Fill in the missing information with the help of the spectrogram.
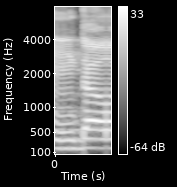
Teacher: আল্লাহ শব্দের আগের হরফে জবর আছে এই কারণে এই লামকে ল বলে পড়ব অর্থাৎ মোটা করে পড়তে হবে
